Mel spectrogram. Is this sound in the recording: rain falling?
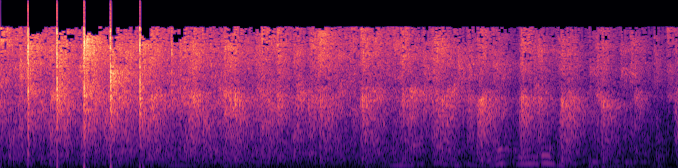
no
